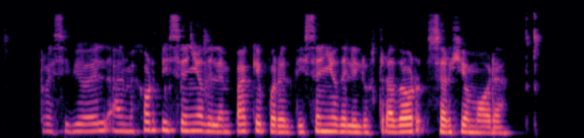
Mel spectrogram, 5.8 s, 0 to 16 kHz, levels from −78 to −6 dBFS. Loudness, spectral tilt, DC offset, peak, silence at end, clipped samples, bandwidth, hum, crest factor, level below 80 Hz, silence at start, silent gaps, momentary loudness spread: -26 LUFS; -5 dB/octave; under 0.1%; -8 dBFS; 0.45 s; under 0.1%; 11.5 kHz; none; 18 dB; -72 dBFS; 0.4 s; none; 13 LU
